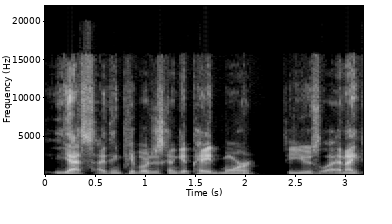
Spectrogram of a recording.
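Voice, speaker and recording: A man hosting a casual podcast chat, animated and rambling, often restarting his sentences. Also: low voice, brisk, no echo, clean studio sound. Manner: animated, rambling, self-correcting with repeated starts. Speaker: show host.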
